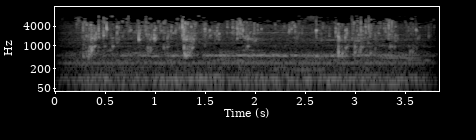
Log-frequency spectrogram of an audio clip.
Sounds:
Liquid

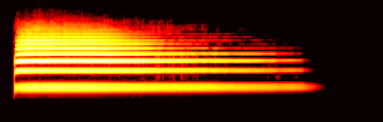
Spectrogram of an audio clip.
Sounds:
Trumpet, Musical instrument, Music, Brass instrument

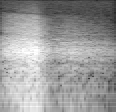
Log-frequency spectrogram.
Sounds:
swoosh

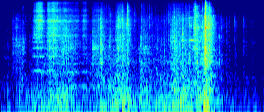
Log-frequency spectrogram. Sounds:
Slam, Domestic sounds, Door

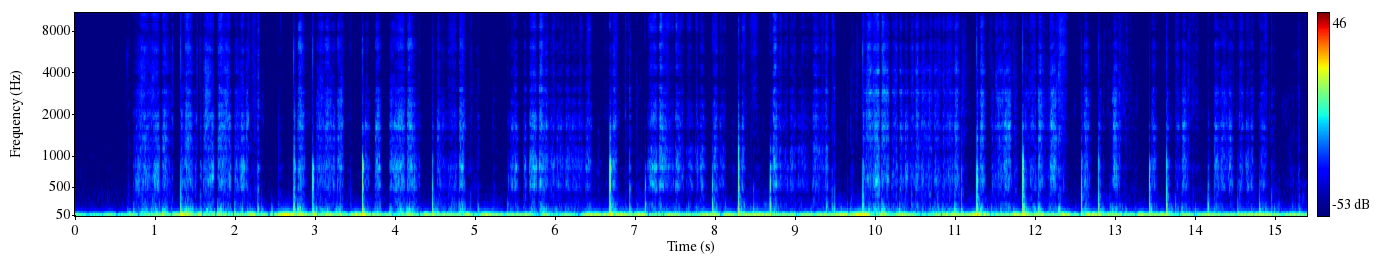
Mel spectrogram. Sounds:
Writing, home sounds

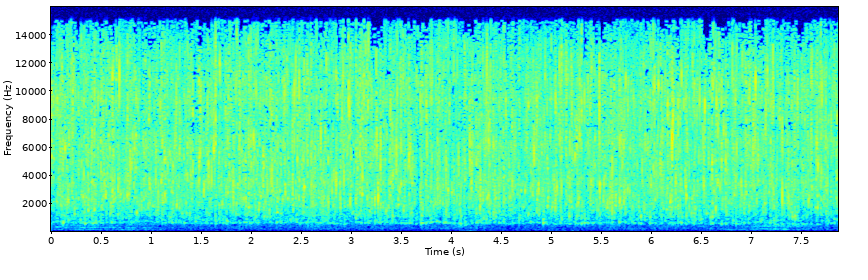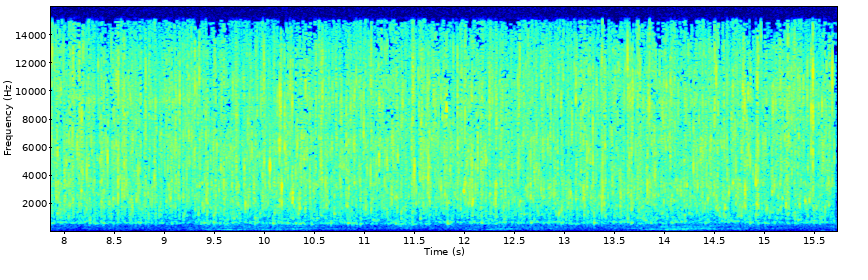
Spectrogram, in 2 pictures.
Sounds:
Stream, Water

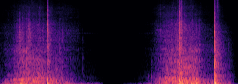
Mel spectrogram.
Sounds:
Drawer open or close, home sounds

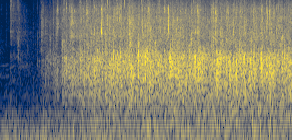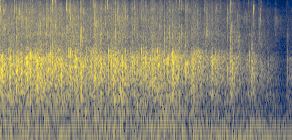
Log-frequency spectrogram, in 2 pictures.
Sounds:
Crowd, Applause, Human group actions

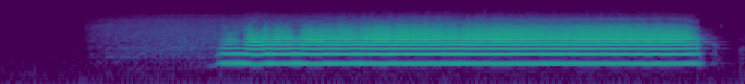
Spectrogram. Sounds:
Musical instrument, Brass instrument, Trumpet, Music

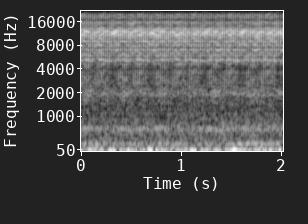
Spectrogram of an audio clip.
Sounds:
Bicycle, Vehicle

